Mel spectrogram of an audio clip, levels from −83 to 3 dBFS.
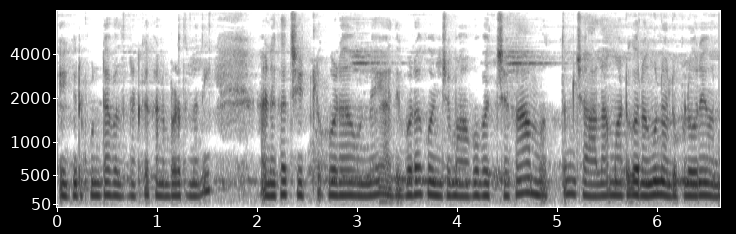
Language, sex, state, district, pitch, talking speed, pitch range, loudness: Telugu, female, Andhra Pradesh, Guntur, 190 Hz, 90 wpm, 185-200 Hz, -17 LUFS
